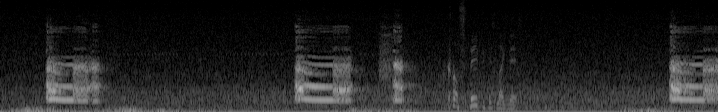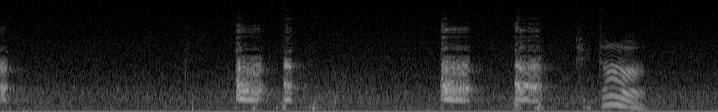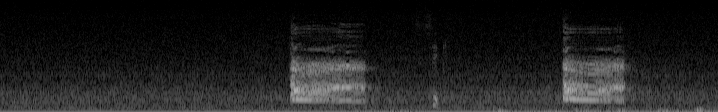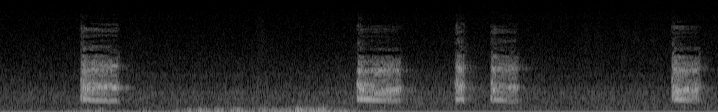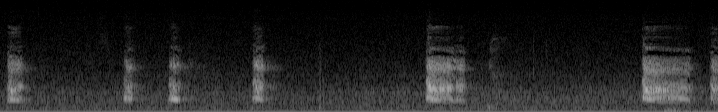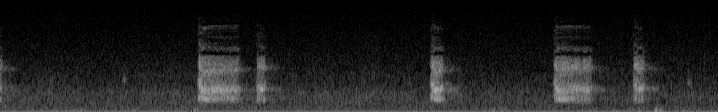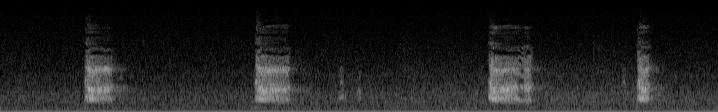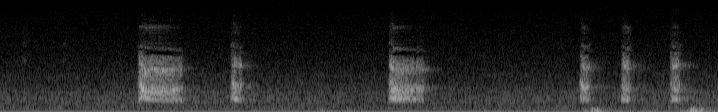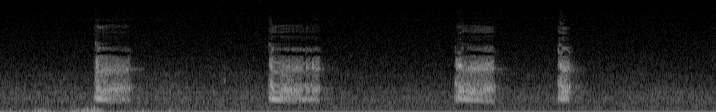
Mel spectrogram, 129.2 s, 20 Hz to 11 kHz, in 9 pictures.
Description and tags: howling dog
A really scary sounding dog barking/howling into the night. Not a very nice sound. Also there is an upset French guy complaining about the dog.
Recorded with the Zoom H4 on-board mics.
